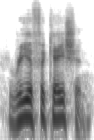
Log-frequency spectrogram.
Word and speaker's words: reification: Mimedic reification. Is that what it is? Yeah, reification.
